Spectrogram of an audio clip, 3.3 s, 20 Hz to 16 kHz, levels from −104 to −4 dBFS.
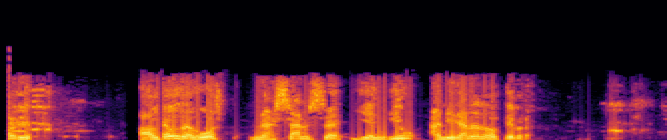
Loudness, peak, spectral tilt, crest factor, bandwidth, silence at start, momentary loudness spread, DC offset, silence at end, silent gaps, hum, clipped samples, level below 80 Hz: -15 LUFS; 0 dBFS; -4.5 dB/octave; 16 dB; 11 kHz; 0.05 s; 17 LU; under 0.1%; 0.25 s; 0.63-0.68 s; none; under 0.1%; -40 dBFS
